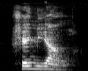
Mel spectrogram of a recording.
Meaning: brilliant, genius, genial
- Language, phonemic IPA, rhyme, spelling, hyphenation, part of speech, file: Dutch, /ɣeː.niˈjaːl/, -aːl, geniaal, ge‧ni‧aal, adjective, Nl-geniaal.ogg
